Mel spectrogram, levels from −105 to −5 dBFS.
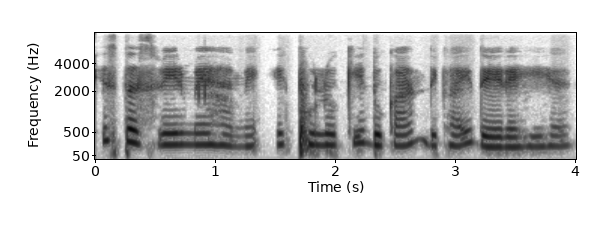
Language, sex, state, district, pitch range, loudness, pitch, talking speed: Hindi, female, Uttar Pradesh, Lalitpur, 210-235 Hz, -21 LUFS, 225 Hz, 180 wpm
